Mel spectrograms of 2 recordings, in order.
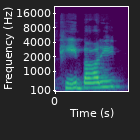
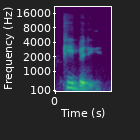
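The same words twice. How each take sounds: First: The name is pronounced as it is written. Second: The name is pronounced the way locals say it. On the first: This is how the written name looks. The speaker calls it wrong. "it says Peabody" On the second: This is how the residents actually say it. The speaker calls it right. "it's Peabody. That's how they say it"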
